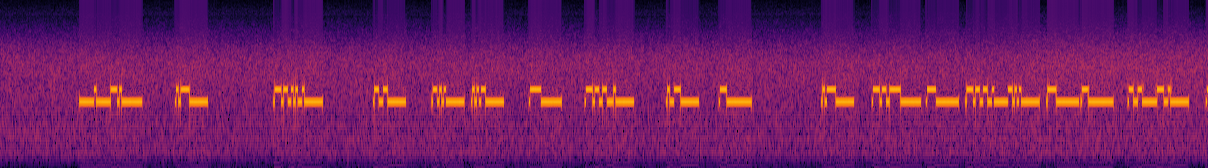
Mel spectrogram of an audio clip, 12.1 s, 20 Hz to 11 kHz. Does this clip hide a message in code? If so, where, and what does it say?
Yes: TTY/TDD text telephone tones (45.45 baud Baudot) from 0.8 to 12.1 s, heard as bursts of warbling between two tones, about 400 Hz shift, 1600 Hz centre. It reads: HE FIRST CAME TO …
